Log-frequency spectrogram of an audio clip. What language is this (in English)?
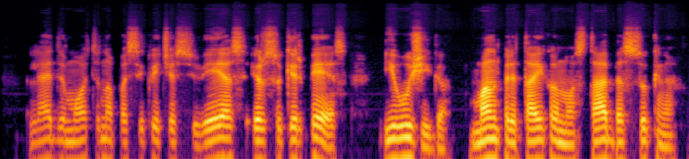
Lithuanian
